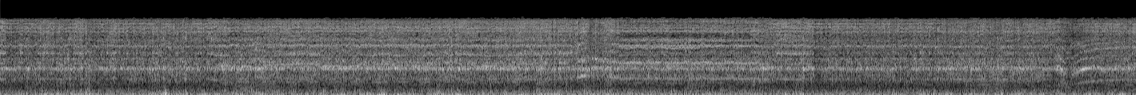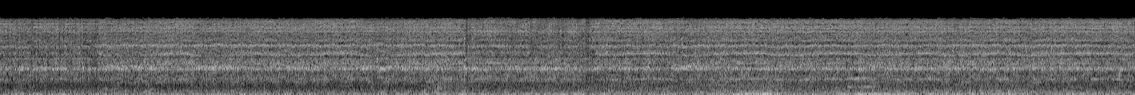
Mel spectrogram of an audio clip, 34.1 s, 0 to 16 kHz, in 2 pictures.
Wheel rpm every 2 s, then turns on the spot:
170, 170, 160, 170, 170, 170, 170, 140, 160, 160, 160, 170, 170, 160, 170, 170, 160.
none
